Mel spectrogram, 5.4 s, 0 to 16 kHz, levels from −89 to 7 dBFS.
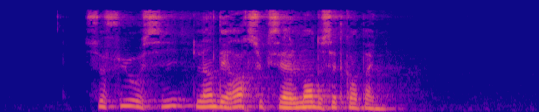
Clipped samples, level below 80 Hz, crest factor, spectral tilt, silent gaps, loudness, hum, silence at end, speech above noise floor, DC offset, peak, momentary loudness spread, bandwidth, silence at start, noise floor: under 0.1%; -66 dBFS; 18 dB; -5 dB/octave; none; -27 LUFS; none; 1.45 s; 56 dB; under 0.1%; -10 dBFS; 12 LU; 11.5 kHz; 0.85 s; -83 dBFS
